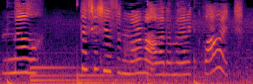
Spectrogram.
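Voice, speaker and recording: A woman's voice: very high-pitched, unhurried, loud music behind the voice. A woman playing a timid, sweet schoolgirl in an anime fan dub, childlike and hesitant. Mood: amazed.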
